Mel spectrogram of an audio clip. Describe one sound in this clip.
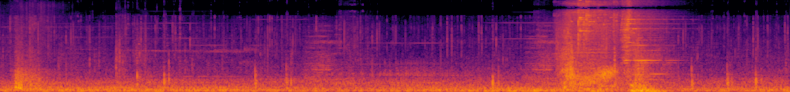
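A torch flame crackles.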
